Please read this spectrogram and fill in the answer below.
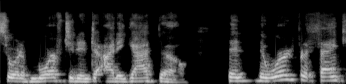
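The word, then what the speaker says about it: arigatō: path do you know how to say thank you in japanese it's arigato okay mr roboto and they didn't have domo origato mr roboto yes but it's actually arigato and they did not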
